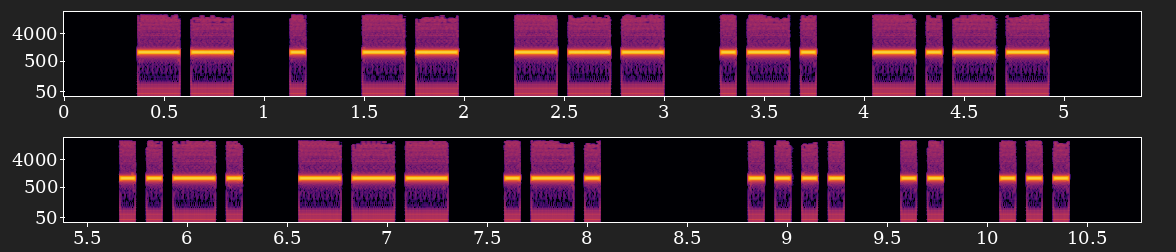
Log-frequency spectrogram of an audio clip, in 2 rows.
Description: Morse code, heard as a keyed tone, about 18 wpm, spaced as for 15 wpm, 1000 Hz. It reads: MEMORY FOR HIS
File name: qotdfiles / 15wpm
